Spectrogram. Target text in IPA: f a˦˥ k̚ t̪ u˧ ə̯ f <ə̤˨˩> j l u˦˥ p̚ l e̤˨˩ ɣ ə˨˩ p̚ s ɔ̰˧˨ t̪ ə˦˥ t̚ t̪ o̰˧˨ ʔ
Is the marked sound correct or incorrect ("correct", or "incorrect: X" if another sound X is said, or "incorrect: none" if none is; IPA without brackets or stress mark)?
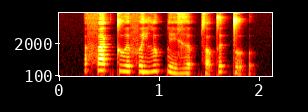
incorrect: ə˧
